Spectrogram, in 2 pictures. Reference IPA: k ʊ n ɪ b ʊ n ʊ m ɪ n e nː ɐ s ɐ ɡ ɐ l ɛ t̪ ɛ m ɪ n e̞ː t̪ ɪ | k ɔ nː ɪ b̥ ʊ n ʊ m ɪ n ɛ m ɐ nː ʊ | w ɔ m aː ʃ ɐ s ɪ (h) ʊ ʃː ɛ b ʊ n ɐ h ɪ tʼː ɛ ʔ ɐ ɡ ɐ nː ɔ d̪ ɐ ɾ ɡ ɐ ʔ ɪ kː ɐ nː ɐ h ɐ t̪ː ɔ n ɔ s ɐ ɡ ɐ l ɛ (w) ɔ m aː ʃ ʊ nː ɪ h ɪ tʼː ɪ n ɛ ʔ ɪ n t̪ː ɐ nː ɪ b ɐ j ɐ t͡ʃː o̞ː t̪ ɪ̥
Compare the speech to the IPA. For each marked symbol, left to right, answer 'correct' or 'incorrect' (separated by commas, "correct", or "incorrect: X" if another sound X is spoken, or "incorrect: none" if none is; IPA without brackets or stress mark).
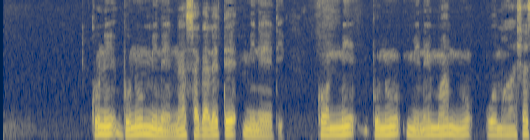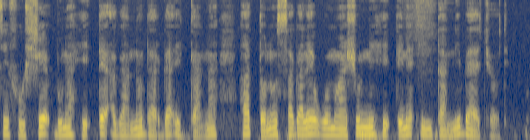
incorrect: f, correct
